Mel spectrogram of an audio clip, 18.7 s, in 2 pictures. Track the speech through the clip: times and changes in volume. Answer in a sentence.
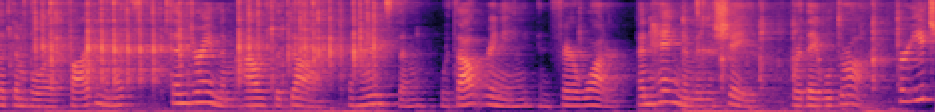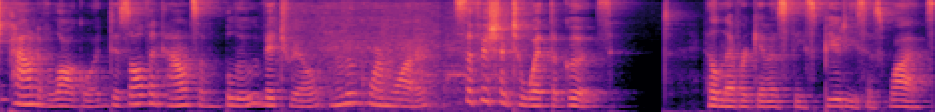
You can hear the speech from 0.0 to 18.6 s, at a steady volume.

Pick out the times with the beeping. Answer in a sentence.
The beeping can't be heard in this clip.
